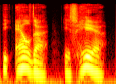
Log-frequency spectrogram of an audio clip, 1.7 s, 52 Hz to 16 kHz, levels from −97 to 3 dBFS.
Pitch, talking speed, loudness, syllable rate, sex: 130 Hz, 140 wpm, -16 LUFS, 4.4 syllables/s, male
